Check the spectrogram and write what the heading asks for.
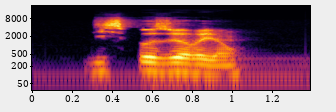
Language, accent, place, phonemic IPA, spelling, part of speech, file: French, France, Lyon, /dis.po.zə.ʁjɔ̃/, disposerions, verb, LL-Q150 (fra)-disposerions.wav
- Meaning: first-person plural conditional of disposer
